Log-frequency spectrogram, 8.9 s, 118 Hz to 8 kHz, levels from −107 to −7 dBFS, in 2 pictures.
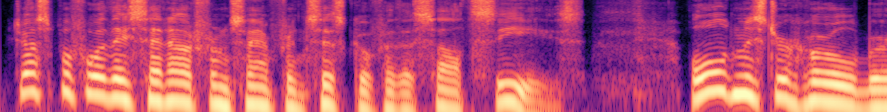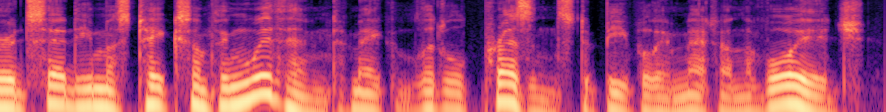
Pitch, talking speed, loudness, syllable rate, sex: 140 Hz, 225 wpm, -17 LUFS, 5.4 syllables/s, male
